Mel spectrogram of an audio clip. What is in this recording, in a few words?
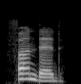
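"funded", British English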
